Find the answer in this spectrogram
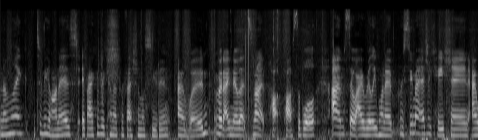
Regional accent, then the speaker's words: Friendswood, Texas, United States; So we're from Friendswood. I graduated from Clearbrook High School.

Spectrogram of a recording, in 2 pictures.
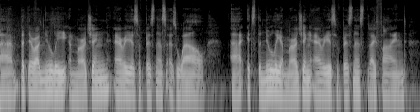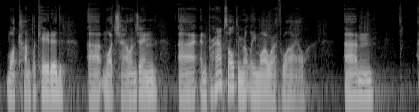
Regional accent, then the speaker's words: Brooklyn, New York, United States; accent: New York; moved away as an adult; now in Connecticut, United States; I was actually born and raised in Brooklyn in New York City, but I moved up to Connecticut 20, 30 years ago. And I believe some of that New England accent crept into my New York accent.

